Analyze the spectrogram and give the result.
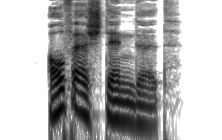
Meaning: second-person plural dependent subjunctive II of auferstehen
- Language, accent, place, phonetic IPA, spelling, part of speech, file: German, Germany, Berlin, [ˈaʊ̯fʔɛɐ̯ˌʃtɛndət], auferständet, verb, De-auferständet.ogg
